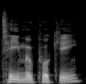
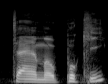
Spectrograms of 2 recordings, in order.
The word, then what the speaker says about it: Teemu Pukki: It's not Timo Pukki, Teemu Pukki.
